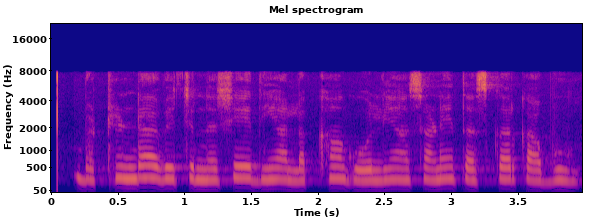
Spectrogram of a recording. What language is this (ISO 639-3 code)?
pan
